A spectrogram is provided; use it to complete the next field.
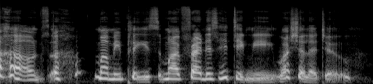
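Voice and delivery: pretend crying, fake sobbing. Role-playing a scenario where a friend hits you, complaining to mommy, mock crying. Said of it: "Cry, cry".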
